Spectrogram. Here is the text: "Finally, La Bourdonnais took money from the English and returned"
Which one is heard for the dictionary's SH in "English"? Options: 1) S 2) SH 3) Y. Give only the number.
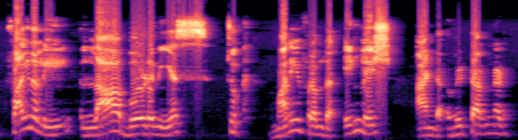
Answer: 2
